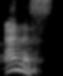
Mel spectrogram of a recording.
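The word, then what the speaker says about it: Agnes: and her original name is Anis g is silent a-g-n-e-s and this is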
